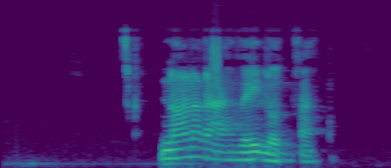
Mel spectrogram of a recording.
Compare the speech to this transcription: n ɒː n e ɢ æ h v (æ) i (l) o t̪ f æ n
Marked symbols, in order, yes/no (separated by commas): no, yes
